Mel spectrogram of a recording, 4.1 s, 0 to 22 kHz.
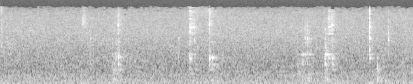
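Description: Faint, light metallic clicks and scrapes of a fine pointed tool picking at the screw holes and feed-dog area of a Singer 66 sewing machine: about six small ticks at irregular intervals.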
